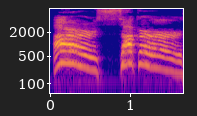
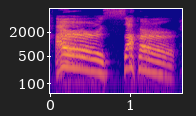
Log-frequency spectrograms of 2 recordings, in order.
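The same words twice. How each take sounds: First: Loud, high crew cheer; crew shout. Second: Pirate yell. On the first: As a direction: shout it together. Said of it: "said everybody". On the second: Pirate captain yelling. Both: Acted.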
